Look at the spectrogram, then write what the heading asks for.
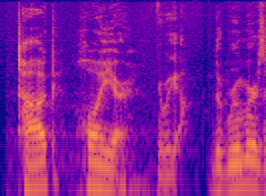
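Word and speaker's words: TAG Heuer: swipe at Apple before we start it is pronounced tug Hoyer here we go the rumors are now confirmed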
